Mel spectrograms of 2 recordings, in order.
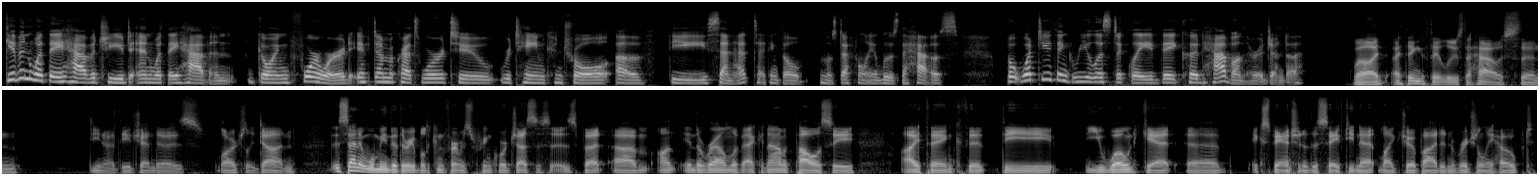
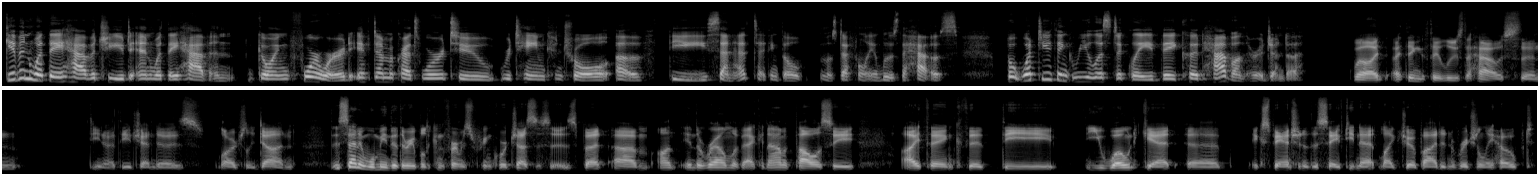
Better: first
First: none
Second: thin; very; fading below 350 Hz

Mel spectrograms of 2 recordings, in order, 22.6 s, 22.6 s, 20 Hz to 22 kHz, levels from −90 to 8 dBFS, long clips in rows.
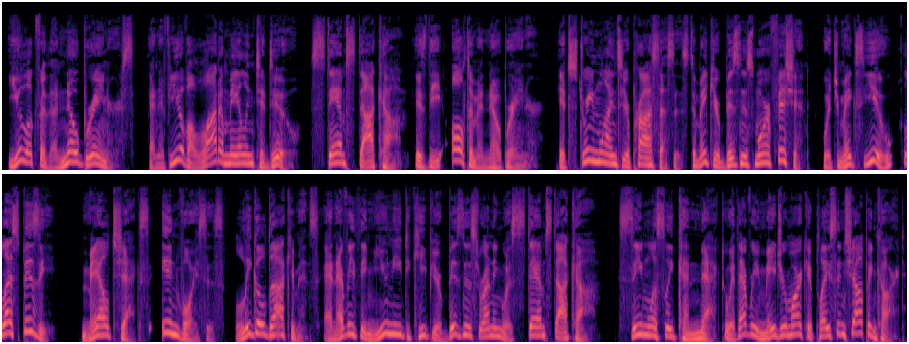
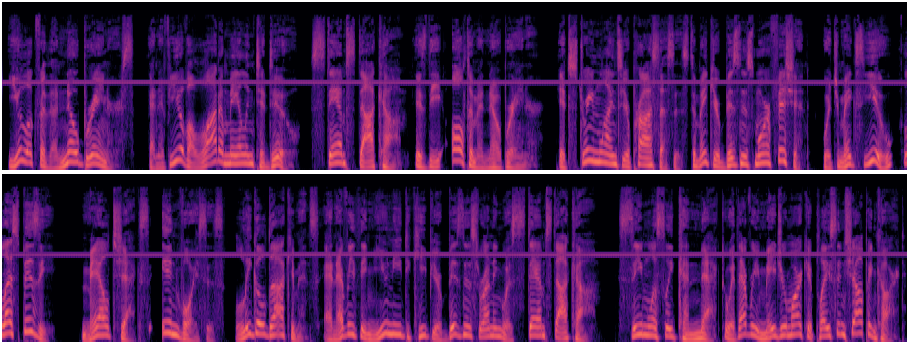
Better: first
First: none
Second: high-pitched whine; noticeable; throughout; 3 kHz, 20 dB below the speech

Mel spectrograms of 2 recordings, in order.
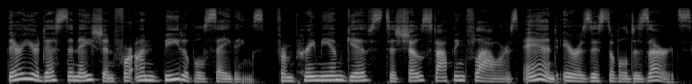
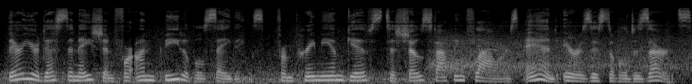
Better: first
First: none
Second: crowd noise; noticeable; throughout; 10 dB below the speech

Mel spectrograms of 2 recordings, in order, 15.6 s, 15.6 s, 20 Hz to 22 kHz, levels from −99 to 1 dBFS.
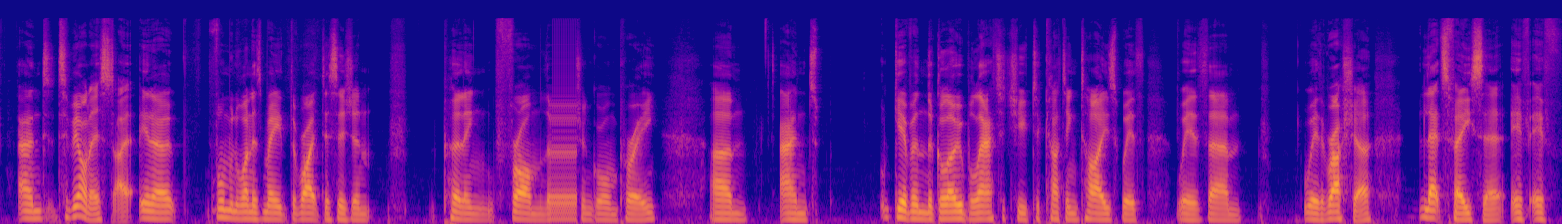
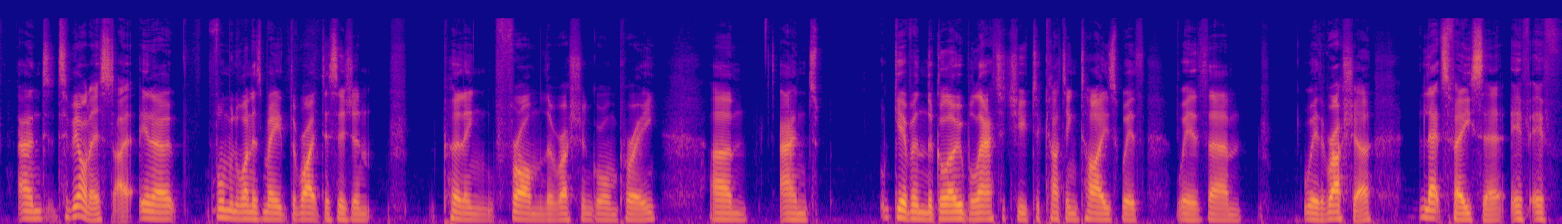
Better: second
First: audio freezing; at 5.5 s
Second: none

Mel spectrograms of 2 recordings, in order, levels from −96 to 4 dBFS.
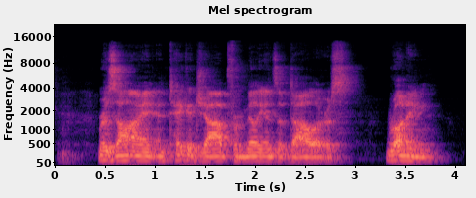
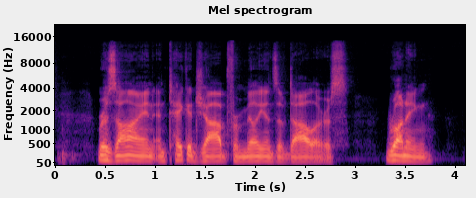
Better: second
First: room echo; slight; dies away in 0.4 s // off-mic speech; far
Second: none

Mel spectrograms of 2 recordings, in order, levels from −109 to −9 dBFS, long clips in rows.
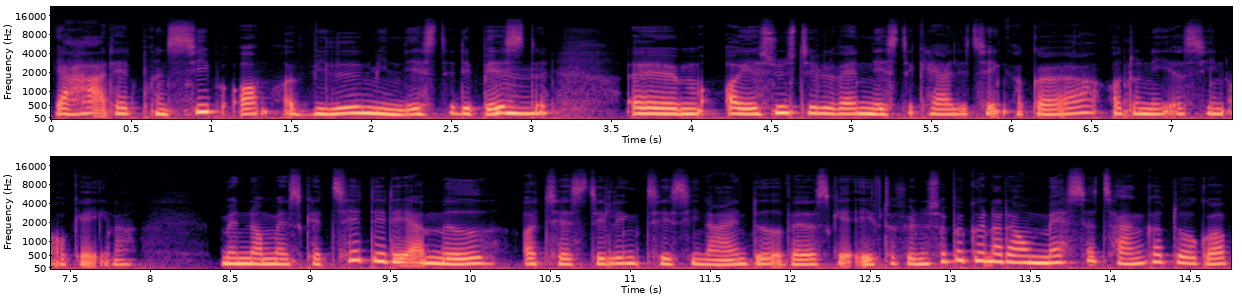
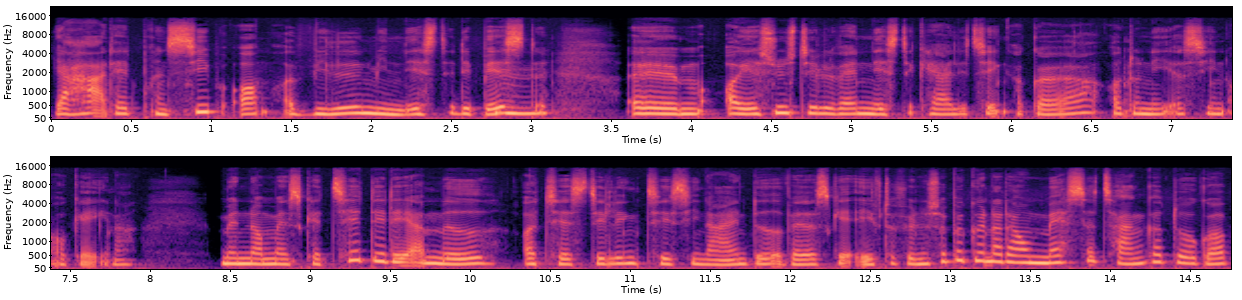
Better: second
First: muffled; very; fading above 1.5 kHz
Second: none

